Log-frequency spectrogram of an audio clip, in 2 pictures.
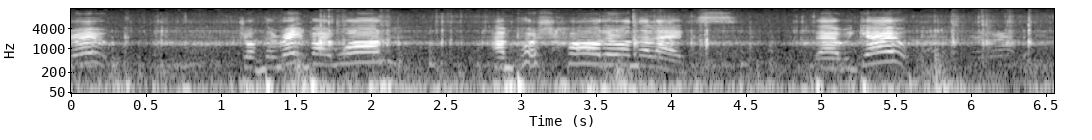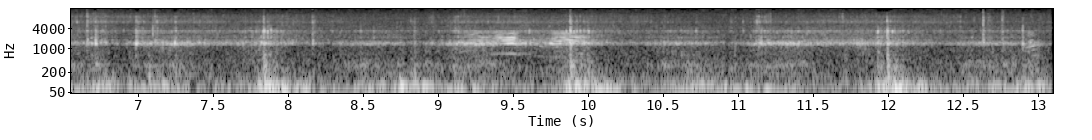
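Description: A sculling boat under way: water rushing past the hull and wind on the boat-mounted microphone, with a few sharp knocks from the oars and rigging. Over it a voice calls out loudly in the first half.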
